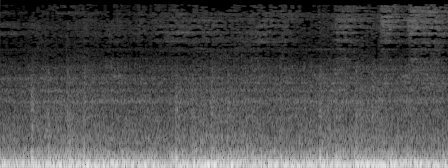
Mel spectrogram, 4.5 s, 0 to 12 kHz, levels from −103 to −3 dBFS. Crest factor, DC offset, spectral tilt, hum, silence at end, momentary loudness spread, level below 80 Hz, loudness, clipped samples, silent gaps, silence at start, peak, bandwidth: 12 dB; under 0.1%; -8 dB/octave; none; 0 s; 4 LU; -24 dBFS; -29 LUFS; under 0.1%; none; 0 s; -12 dBFS; 9.6 kHz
